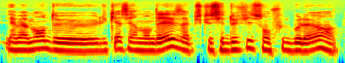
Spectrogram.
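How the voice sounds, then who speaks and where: A woman's voice: low-pitched, steady tone, normal speed, warm tone. A woman hosting a TV panel discussion, talking emphatically with frequent fillers. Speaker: talk show host.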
